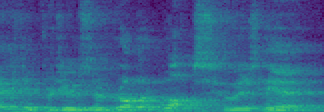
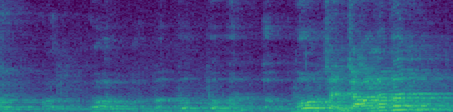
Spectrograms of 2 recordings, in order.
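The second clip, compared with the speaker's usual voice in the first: mock dumbstruck stuttering, pitched up; stunned stammer; 5 semitones higher, slower than usual. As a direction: stammer in disbelief, then blurt the name. Acts out stunned reaction to news.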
